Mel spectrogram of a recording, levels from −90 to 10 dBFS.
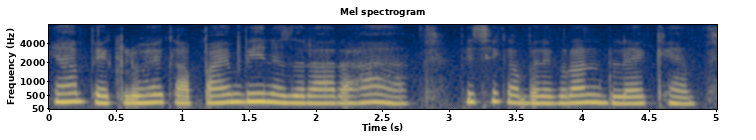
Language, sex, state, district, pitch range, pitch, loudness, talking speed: Hindi, female, Jharkhand, Garhwa, 240-270 Hz, 250 Hz, -13 LUFS, 190 wpm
